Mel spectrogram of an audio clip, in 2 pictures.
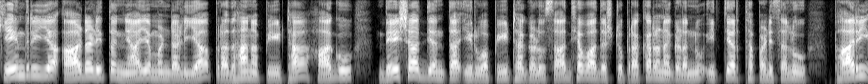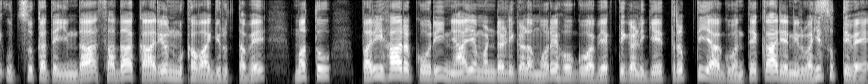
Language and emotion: Kannada, neutral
